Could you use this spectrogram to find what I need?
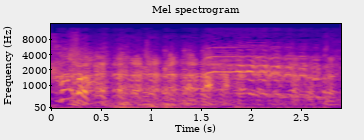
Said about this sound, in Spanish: Ahí está el caballo, se quedó fuera.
